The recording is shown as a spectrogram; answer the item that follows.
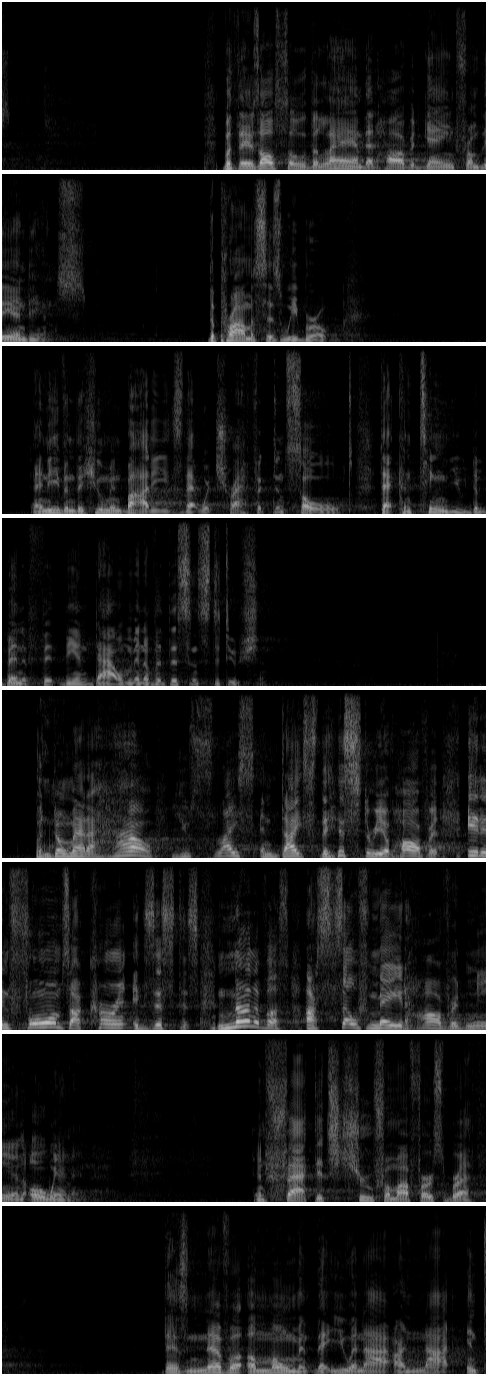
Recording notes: sermon on The Fourth Sunday of Easter, Sunday, May 7, 2017 in the Memorial Church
